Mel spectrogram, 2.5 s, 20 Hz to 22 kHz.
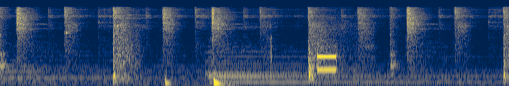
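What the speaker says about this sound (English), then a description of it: "Ring, ring, ring. Phone call, phone call." A telephone in the video game Persona 4 Golden gives a short series of quiet electronic tones and beeps in an uneven pattern, heard alone without voices.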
